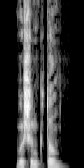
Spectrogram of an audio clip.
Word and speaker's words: Вашингтон: «Вашингтон?» «Вашингтон. С ударением на первый слог.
